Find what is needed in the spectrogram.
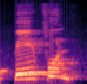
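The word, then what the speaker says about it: Pfund: पी फुंड, पी फुंड भी कह सकते हो या फुंड बोल दो, पी साइलेंट रहता है।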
